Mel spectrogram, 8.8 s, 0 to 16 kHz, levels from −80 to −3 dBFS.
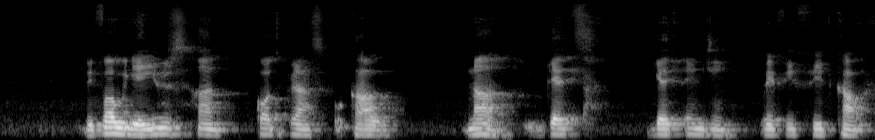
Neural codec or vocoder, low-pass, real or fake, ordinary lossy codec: codec, 32 kHz, 1.9 kbps, SNAC; 14.4 kHz; fake; none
